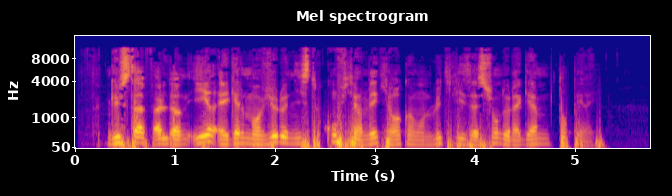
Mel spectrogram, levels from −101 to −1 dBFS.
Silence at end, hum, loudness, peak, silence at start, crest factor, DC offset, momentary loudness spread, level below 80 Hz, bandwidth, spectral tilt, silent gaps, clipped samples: 0.45 s; none; -21 LUFS; -6 dBFS; 0.35 s; 16 dB; under 0.1%; 15 LU; -38 dBFS; 11.5 kHz; -5.5 dB/octave; none; under 0.1%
